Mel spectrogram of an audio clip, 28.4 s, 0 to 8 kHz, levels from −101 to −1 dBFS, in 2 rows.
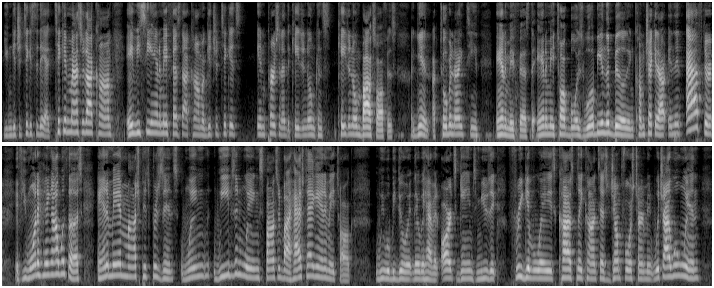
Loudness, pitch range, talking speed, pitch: -31 LUFS, 160-195 Hz, 180 wpm, 175 Hz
